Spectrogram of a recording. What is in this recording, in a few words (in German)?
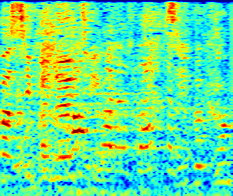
Evakuierte Frau; The 100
